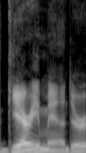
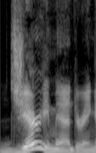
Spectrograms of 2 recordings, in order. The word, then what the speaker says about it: gerrymander: the ways that we know that it was pronounced as Gary Mander is because a few places in the printed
